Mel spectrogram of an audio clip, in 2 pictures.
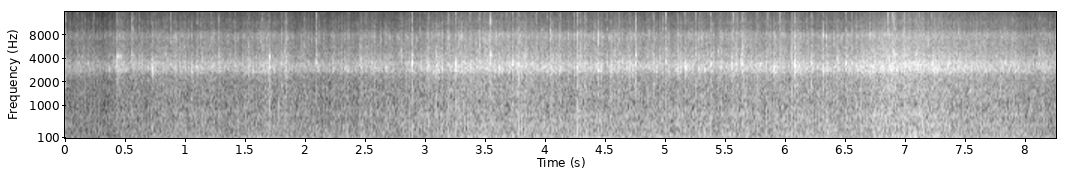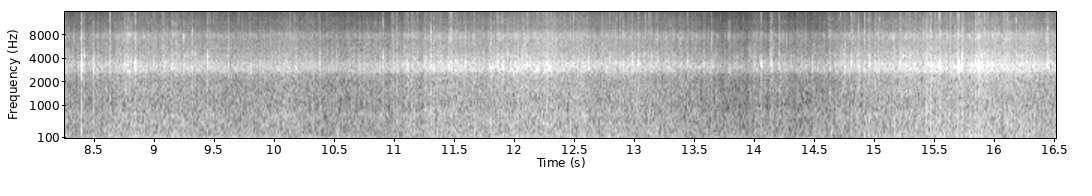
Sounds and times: rain recorded under a plastic roof 0:00.0 - 0:16.5

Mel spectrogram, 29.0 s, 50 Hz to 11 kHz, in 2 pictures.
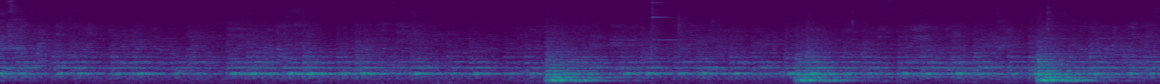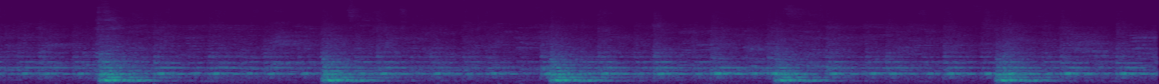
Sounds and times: Taiko drumming 0:06.8 - 0:07.7
Taiko drumming 0:09.8 - 0:11.0
Taiko drumming 0:12.9 - 0:13.9
Taiko drumming 0:21.3 - 0:25.6
Taiko drumming 0:26.4 - 0:28.5

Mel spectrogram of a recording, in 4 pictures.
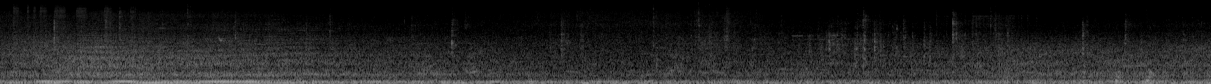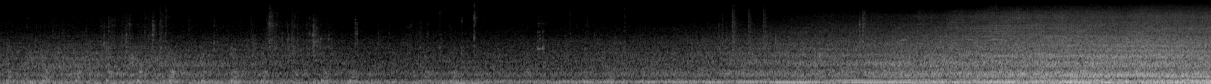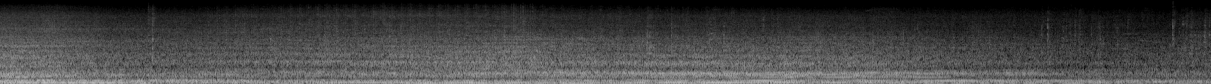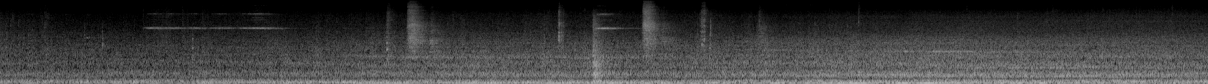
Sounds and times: Traffic Sound 0:00.0 - 0:48.4
Traveling by train 0:00.0 - 0:48.4

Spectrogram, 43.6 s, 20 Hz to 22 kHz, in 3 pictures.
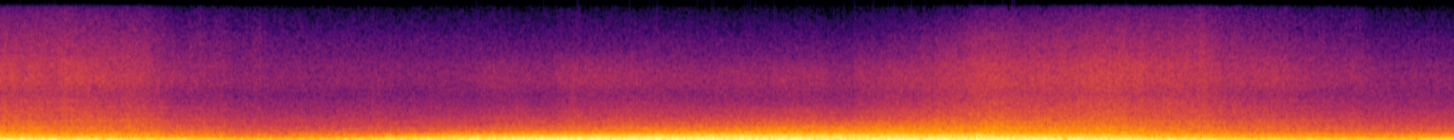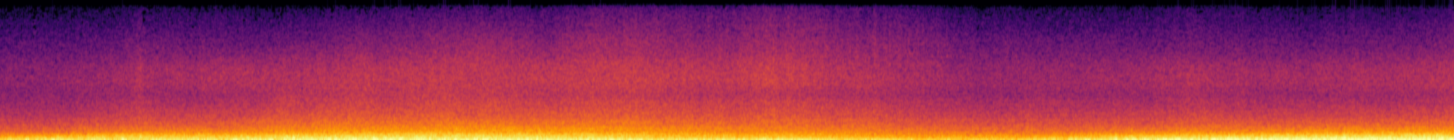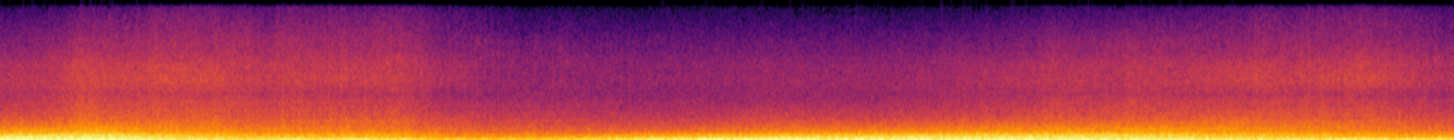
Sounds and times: waves 0:00.0 - 0:43.6

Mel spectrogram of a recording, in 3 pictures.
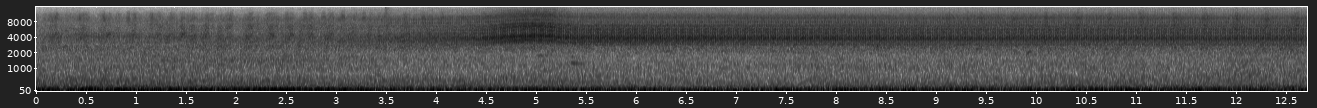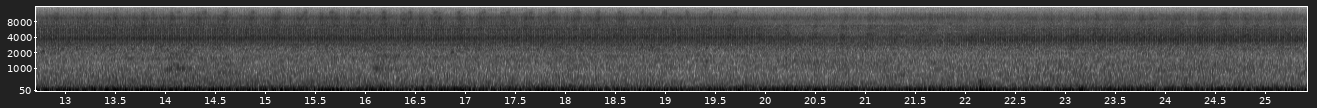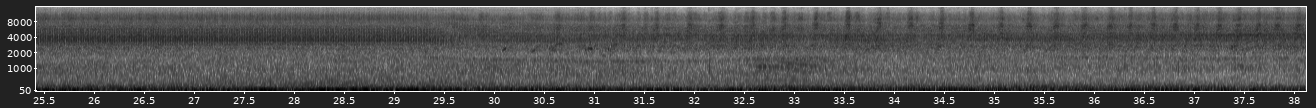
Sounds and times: Cicadas 0:00.0 - 0:38.1

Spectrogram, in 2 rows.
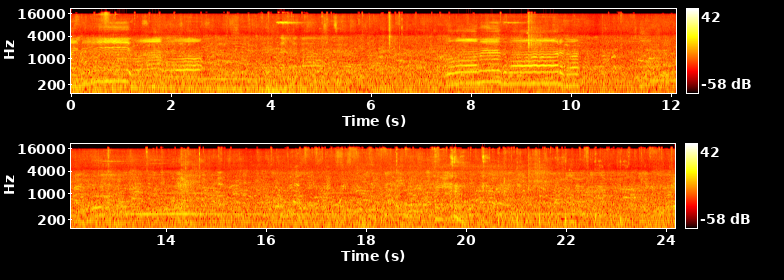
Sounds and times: blind singer 0:00.0 - 0:03.7
many tourists and people 0:00.0 - 0:24.1
blind singer 0:07.3 - 0:10.6

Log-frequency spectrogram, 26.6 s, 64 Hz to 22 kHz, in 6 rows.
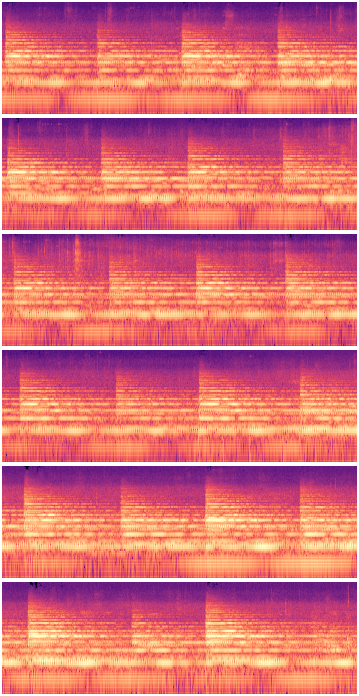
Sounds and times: Bells ringing 0:00.0 - 0:26.6

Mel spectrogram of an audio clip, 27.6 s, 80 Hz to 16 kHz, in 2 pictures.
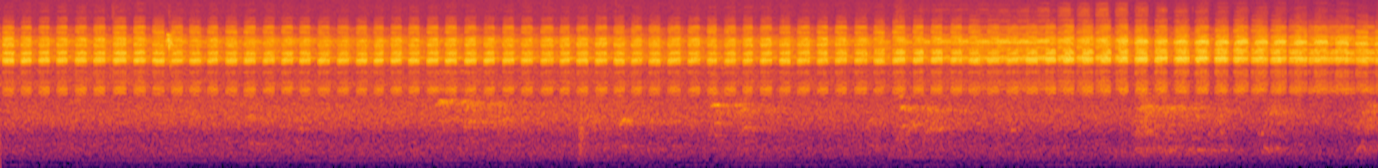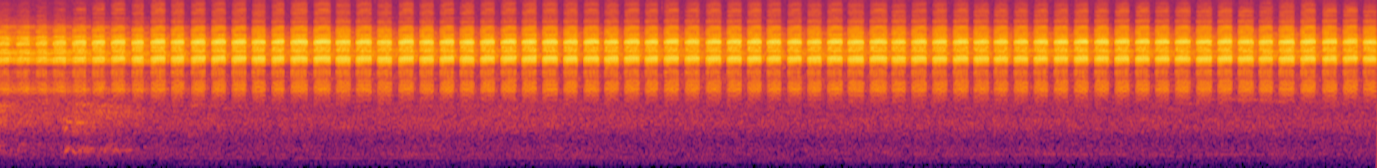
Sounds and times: crickets 0:00.0 - 0:27.5

